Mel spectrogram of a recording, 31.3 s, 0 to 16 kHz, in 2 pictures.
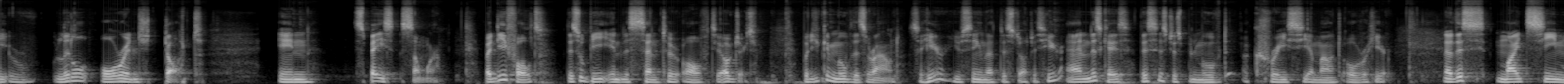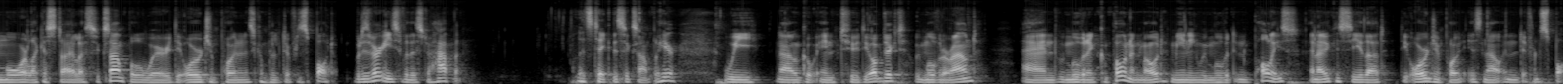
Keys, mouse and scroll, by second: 2.8 click, 4.5-8.1 middle drag, 8.1 click, 8.6-10.4 middle drag, 10.4 click, 10.6-11.1 scroll down 6, 11.1-11.5 shift+middle drag, 11.5-12.1 scroll down 2, 12.1-12.7 scroll up 2, 13.5-14.3 middle drag, 21.0 click, 21.3-21.7 shift+middle drag, 21.7-22.0 scroll up 3, 22.0-22.7 middle drag, 22.7 Tab, 23.5 shift+middle click, 24.3 a, 24.7 g, 28.4 Tab, 30.8 s.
